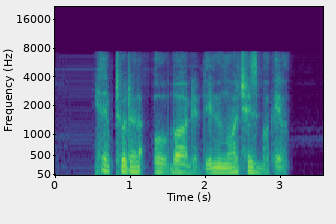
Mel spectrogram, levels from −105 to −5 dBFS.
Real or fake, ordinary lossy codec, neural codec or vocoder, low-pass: fake; AAC, 48 kbps; codec, 16 kHz in and 24 kHz out, 0.6 kbps, FocalCodec, streaming, 4096 codes; 7.2 kHz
